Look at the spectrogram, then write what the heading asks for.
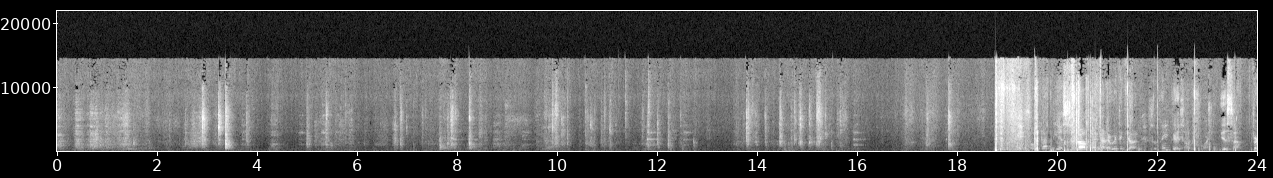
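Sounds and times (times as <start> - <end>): small clicks and taps: 19.5 - 23.7.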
